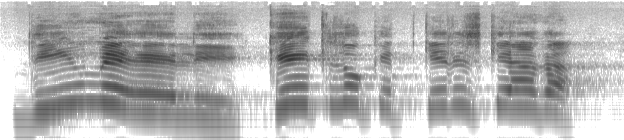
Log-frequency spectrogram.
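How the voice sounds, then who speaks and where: A man voicing the boy Samuel, eager and quick to answer, in a church hall. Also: very high-pitched, animated, pitched above the performer's own voice, heavily acted.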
